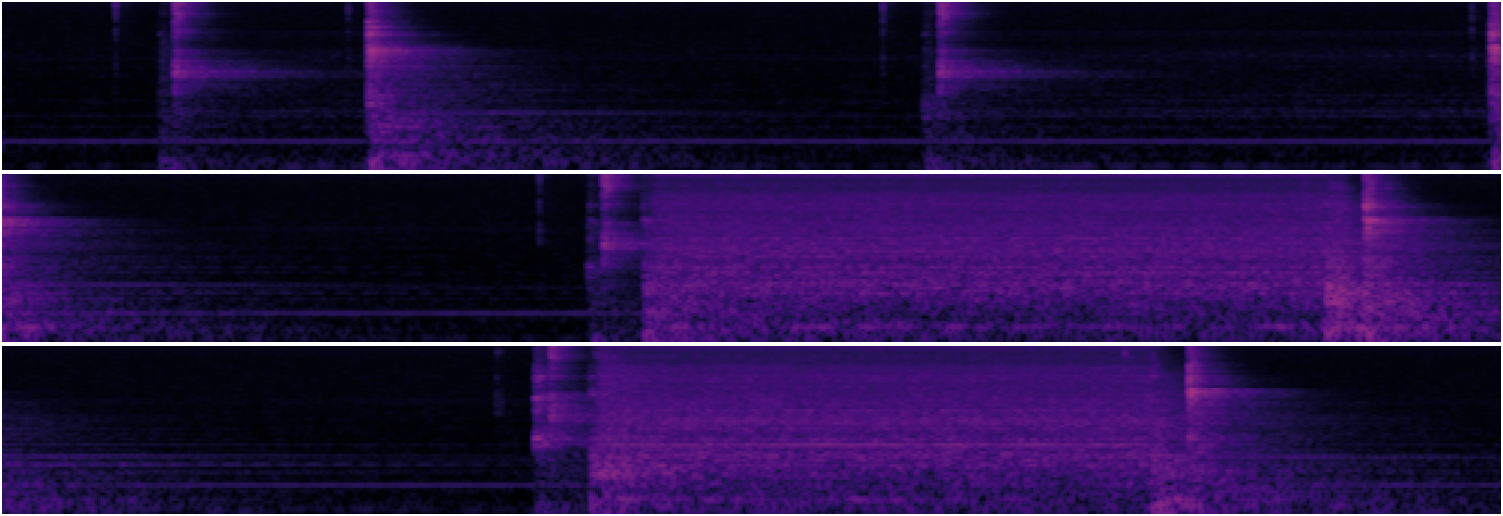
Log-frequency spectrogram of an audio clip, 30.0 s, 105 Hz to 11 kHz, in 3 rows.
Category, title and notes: Sound effects > Other mechanisms, engines, machines
22 Ton Bridge Crane (up down horn and move)
I was alone at my place of work after everyone left, and decided to get some folly of the new 22 ton bridge crane they installed.
big, crane, echo, electric, equipment, factory, hoist, horn, industrial, machine, mechanical, metal, moveing, movement, rattle, tools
